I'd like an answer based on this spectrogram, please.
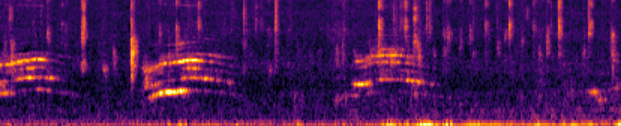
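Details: Domestic cat meowing indoors at dinnertime for Patience's litter of five kittens, four males and one female, fostered through Purrfect Pals; three drawn-out harmonic meows, each bending slightly downward, spaced a few seconds apart over low room hum and faint eating clicks.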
